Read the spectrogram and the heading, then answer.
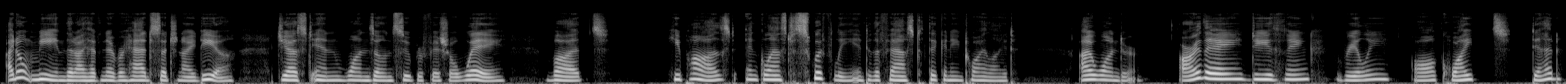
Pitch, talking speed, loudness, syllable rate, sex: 200 Hz, 140 wpm, -18 LUFS, 4.5 syllables/s, female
